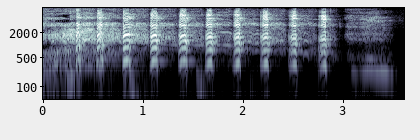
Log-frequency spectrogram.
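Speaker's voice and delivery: loud high laugh, falling away; burst of laughter. Real, not acted. Friend laughing at the joke about the neighbour next door.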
